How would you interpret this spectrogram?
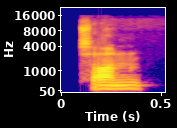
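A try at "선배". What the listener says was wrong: Son. Yours sounds like song. An N sound at the end. Son. You're doing like so. Your mouth is making more like a I don't know, like you're pushing out your mouth. But son.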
